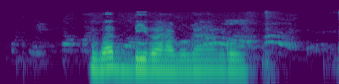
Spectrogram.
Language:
Ganda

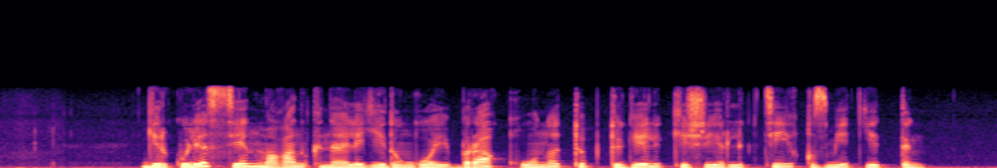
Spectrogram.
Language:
Kazakh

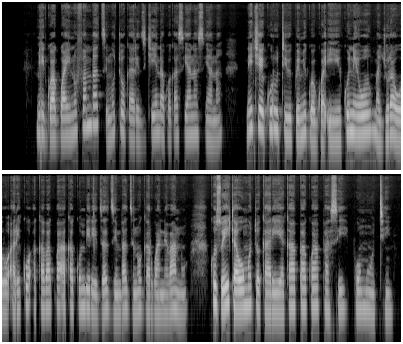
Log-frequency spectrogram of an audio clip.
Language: Shona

